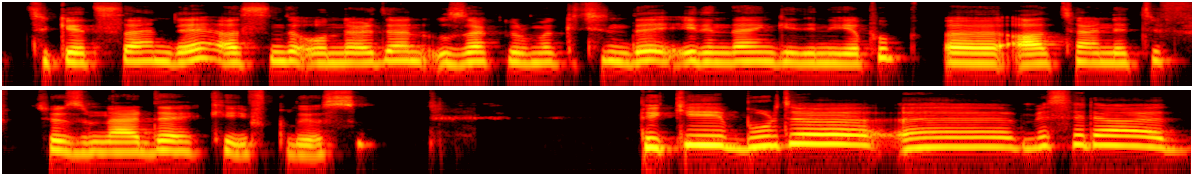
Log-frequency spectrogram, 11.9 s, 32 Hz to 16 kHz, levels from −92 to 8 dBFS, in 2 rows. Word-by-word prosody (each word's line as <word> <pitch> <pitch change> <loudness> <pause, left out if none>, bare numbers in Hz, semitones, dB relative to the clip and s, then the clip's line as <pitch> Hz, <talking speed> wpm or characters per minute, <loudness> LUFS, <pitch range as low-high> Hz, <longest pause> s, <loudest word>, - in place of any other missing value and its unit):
tüketsen 200 +1 -1
de 225 +5 +1
aslında 190 +2 -1
onlardan 190 +3 -1
uzak 195 +3 -1
durmak 190 -1 -4
için 205 -3 -6
de 210 +2 +3
elinden 195 0 -1
geleni 180 -1 -3
yapıp, 250 +10 -3 0.2
ııı, 180 -1 +5
alternatif 180 +3 0 0.2
çözümlerde 175 -1 0
keyif 150 -4 -6
buluyorsun. 145 - -5 1.3
Peki 235 +1 +3
burada, 265 +4 +1 0.5
ııı, 240 +1 0
mesela 260 0 0
195 Hz, 100 wpm, -23 LUFS, 180-230 Hz, 1.3 s, ııı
